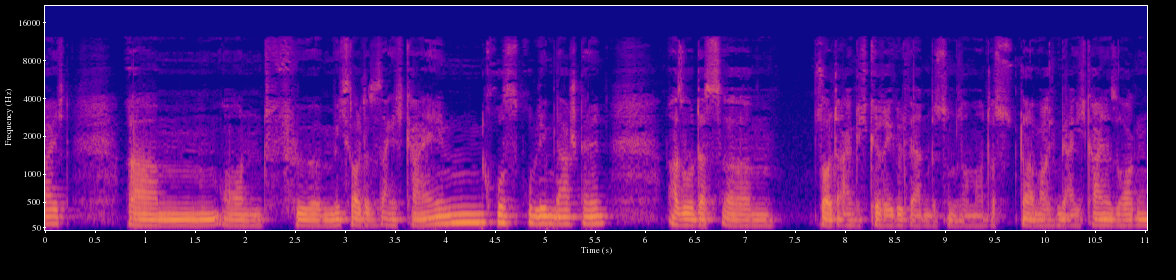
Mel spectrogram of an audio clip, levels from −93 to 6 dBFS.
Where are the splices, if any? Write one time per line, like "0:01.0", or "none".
0:06.2

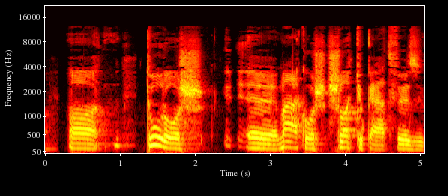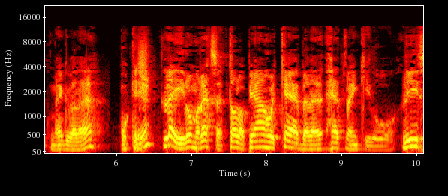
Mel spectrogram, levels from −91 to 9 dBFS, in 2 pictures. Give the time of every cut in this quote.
none

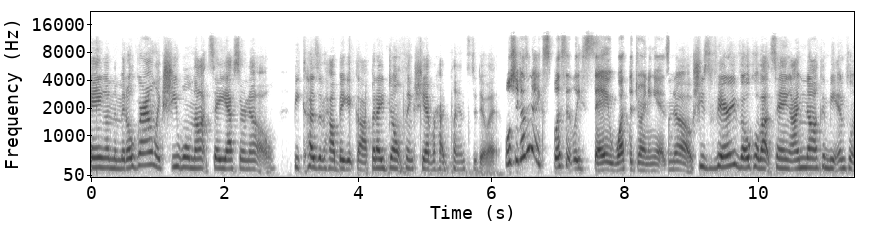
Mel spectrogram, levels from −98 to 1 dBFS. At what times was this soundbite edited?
0:06.2
0:08.7

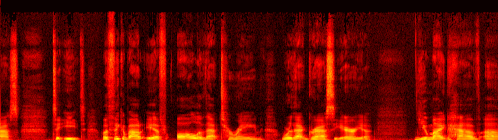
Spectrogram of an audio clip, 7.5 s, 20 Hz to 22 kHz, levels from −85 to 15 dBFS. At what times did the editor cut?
none

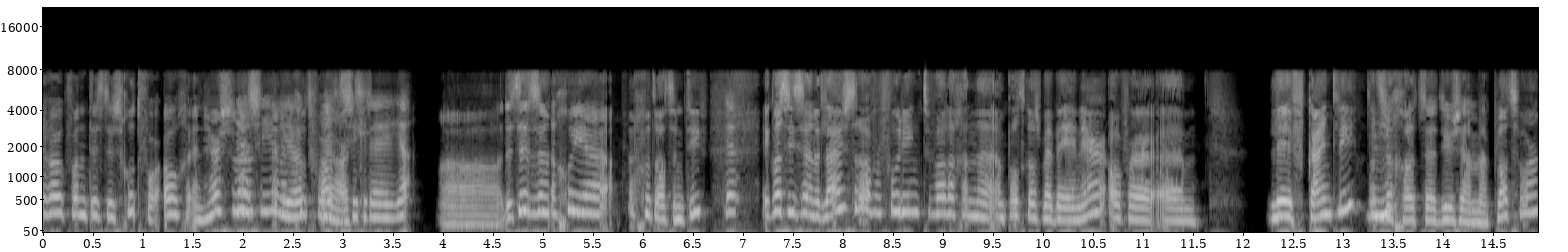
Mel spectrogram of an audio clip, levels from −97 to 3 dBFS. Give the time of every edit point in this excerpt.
0:05.1

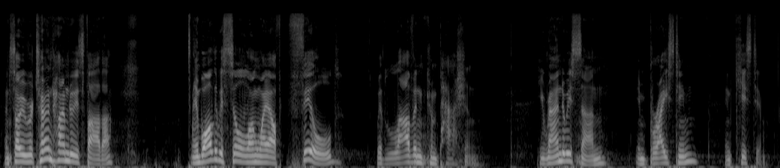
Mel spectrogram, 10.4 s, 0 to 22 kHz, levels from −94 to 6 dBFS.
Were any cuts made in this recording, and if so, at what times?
0:03.7

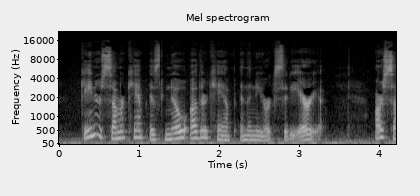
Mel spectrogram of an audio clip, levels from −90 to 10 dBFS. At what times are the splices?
0:01.3

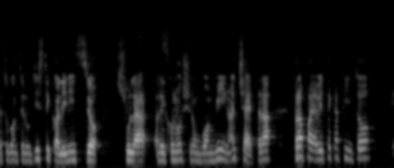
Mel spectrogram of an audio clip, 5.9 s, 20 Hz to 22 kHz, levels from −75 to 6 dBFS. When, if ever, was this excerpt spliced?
none

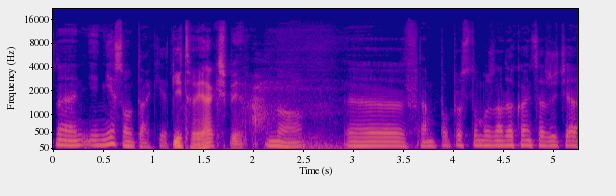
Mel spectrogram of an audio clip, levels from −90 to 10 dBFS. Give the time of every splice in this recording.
0:01.2
0:03.6

